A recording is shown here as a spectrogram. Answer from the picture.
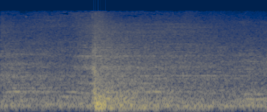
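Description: A single thud of feet landing during box jumps, a short sharp impact a little under a second in, over quiet gym room tone.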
